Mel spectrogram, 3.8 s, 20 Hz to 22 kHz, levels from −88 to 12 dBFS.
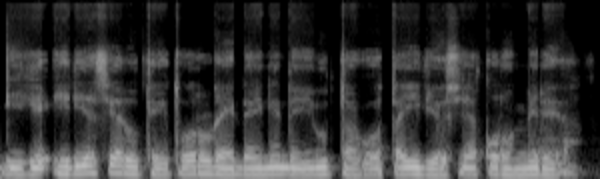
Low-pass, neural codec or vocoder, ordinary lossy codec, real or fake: none; codec, 44.1 kHz, 2.6 kbps, SNAC; none; fake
